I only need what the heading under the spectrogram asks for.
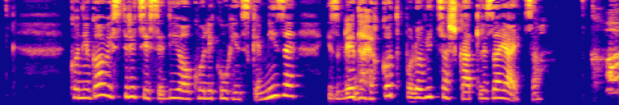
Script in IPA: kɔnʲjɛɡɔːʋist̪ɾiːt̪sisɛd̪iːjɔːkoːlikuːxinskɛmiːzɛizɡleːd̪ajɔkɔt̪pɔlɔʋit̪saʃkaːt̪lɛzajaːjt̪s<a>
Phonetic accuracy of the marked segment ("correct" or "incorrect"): correct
